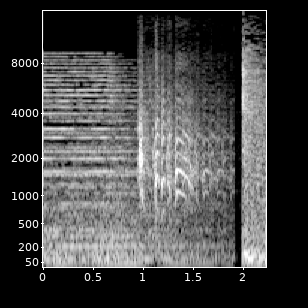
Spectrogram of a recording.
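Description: Background music with steady tones, then about a second in a short, quickly warbling turkey-gobble sound effect of about half a second. The sound fades out and cuts off just before the end.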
